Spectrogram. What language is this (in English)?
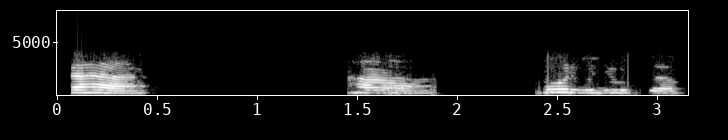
Maithili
